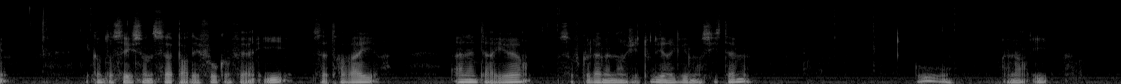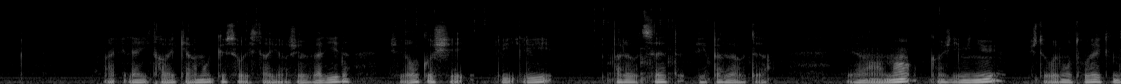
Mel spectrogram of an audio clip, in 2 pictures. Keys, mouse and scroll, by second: 0.6 scroll down 1, 1.0 right click, 2.5 i, 8.2 scroll up 1, 8.3 middle click, 9.7 right click, 11.0 i, 15.5 click, 16.2 click, 17.3 click, 18.0 click.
